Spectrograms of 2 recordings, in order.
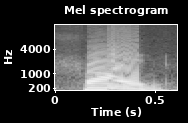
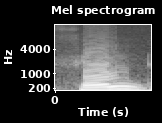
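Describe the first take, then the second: First: فاين with "eye", like "fine"; long i name sound. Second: فين short and high, like "fin". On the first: Teacher repeating the contrast, long i. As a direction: say فاين with a gliding, falling long i. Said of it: "وإنما فاين". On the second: Teacher repeating the contrast, short i pitched high. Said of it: "إذن هنا إي قصيرة". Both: Shown as a demonstration.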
